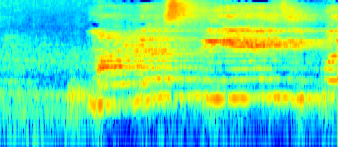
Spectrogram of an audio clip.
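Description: Only speech: a woman's voice talking from about half a second in, in long drawn-out tones.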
